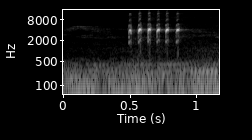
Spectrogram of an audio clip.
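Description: A Scaly-breasted Bulbul gives a quick burst of six high, ringing notes, rattled off in under half a second over a faint low rumble.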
